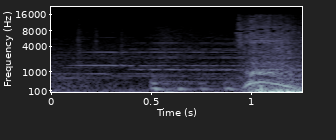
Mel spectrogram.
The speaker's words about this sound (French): Et ça sert à quoi de casser le mur d'os Absolument rien.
